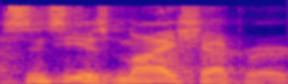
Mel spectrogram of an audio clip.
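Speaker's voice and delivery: hard stress landing on 'my'. Discussing how to read a line about a shepherd, stress on my. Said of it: "I'm kind of putting the emphasis on the my".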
